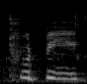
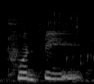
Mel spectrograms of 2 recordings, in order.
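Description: First: Falling, still searching for the word; trailing hesitation. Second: Softer hesitant start; faltering. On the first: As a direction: give up on the word. Jin falters again. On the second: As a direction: lose the word mid-sentence. Jin falters. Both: A narrator's reading.

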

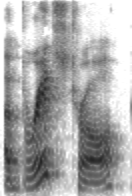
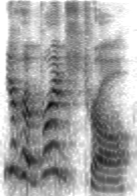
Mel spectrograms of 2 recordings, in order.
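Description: First: "A bridge troll" drawn out with a rising end; "bridge troll" as a slow doubtful question; puzzled question. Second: High, slow, delighted discovery; high-pitched girlish amazement; excited realization. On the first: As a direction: query "bridge troll" slowly, unconvinced. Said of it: "Connor asked". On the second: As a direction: gasp it out in wonder, high. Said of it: "She was so excited". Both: A narrator's reading.

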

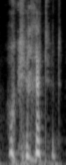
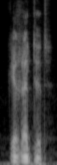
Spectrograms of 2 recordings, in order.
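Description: First: High falsetto lady, overcome; My Lady stammering. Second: Said in the usual way. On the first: A narrator's reading. Rescued lady to her young officer, high stammered relief. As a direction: gasp it out in a high lady's voice. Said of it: "stammelte sie". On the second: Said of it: "antwortete der junge Offizier".

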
